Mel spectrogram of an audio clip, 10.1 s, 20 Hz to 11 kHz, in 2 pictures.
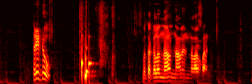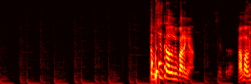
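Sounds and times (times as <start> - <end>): man speaking: 8.1 - 8.9.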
